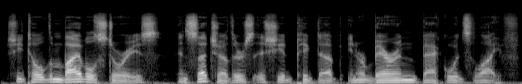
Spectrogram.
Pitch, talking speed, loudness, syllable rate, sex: 90 Hz, 205 wpm, -19 LUFS, 4.9 syllables/s, male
